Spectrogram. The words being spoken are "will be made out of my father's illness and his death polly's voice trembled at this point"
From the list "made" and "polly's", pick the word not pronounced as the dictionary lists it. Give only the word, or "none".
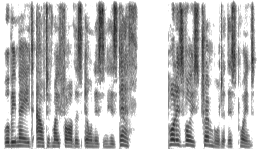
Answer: none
